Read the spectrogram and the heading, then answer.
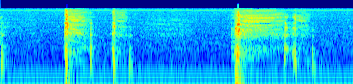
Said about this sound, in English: I think this is incense. Upstairs I didn't cough so much. There is so much smoke. Huh? Now it's a little less, but still.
